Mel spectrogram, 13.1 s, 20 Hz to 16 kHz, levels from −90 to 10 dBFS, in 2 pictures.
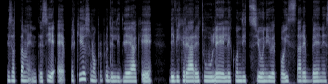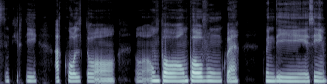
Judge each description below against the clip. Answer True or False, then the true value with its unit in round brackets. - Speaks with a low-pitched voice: False (170 Hz)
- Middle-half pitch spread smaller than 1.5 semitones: True (1.1 semitones)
